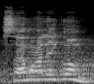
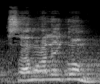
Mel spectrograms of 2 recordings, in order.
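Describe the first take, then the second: First: The 'l' sound in 'salamu' is left out. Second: The 'l' sound in 'salamu' is left out.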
